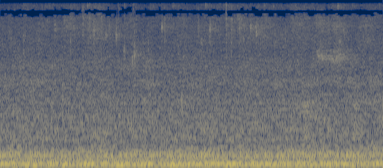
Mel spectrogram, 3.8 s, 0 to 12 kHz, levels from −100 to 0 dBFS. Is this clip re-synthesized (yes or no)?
no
